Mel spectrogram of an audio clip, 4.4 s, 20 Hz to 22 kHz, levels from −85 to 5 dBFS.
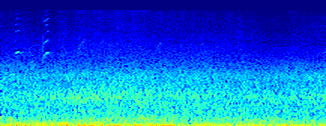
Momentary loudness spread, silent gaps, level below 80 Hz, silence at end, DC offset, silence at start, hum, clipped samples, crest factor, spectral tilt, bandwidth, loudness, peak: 3 LU; none; -28 dBFS; 0 s; under 0.1%; 0 s; none; under 0.1%; 12 dB; -7 dB/octave; 15 kHz; -31 LUFS; -14 dBFS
